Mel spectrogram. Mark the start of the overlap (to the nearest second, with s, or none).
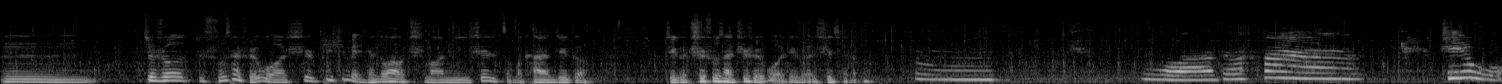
none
